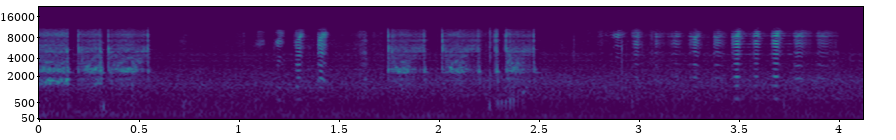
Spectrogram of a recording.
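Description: Newborn Nigerian Dwarf goat kids bleating: high-pitched cries in four short bursts.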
